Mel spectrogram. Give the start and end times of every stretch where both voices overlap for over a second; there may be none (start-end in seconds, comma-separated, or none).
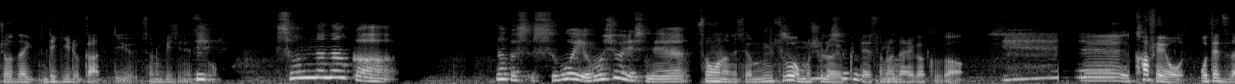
7.8-9.1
